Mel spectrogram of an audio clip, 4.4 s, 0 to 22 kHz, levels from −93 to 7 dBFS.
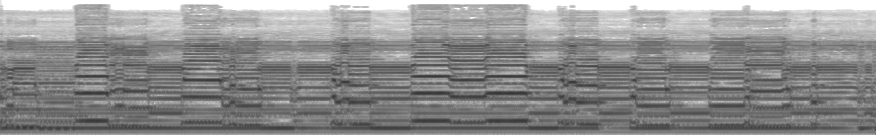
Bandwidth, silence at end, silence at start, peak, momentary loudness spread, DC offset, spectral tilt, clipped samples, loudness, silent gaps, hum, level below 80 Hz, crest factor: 19.5 kHz; 0 s; 0 s; -2 dBFS; 5 LU; under 0.1%; -2 dB/octave; under 0.1%; -15 LUFS; none; none; -68 dBFS; 14 dB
